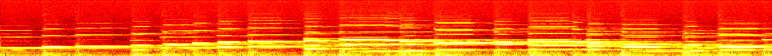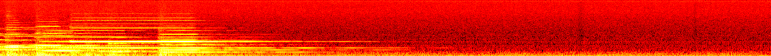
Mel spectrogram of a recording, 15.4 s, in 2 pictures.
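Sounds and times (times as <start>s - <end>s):
organ playing: 0.0s - 10.9s.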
